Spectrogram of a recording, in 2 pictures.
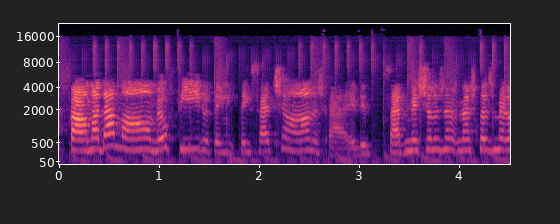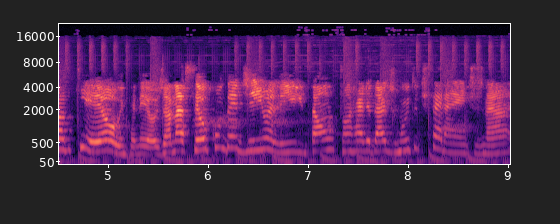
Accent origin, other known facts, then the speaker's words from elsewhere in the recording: Rio de Janeiro, Brazil; moved away as an adult; sou carioca, já tá? Morei fora, voltei, morei fora, voltei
